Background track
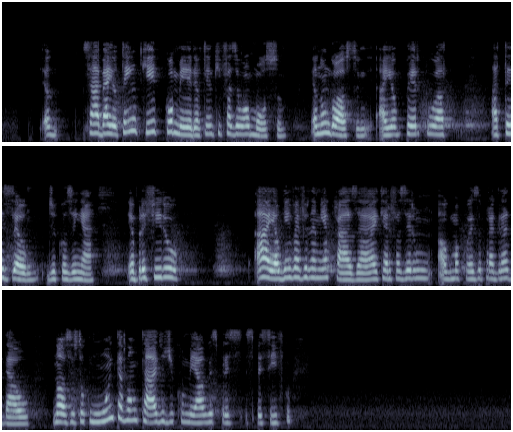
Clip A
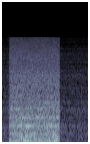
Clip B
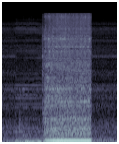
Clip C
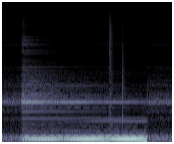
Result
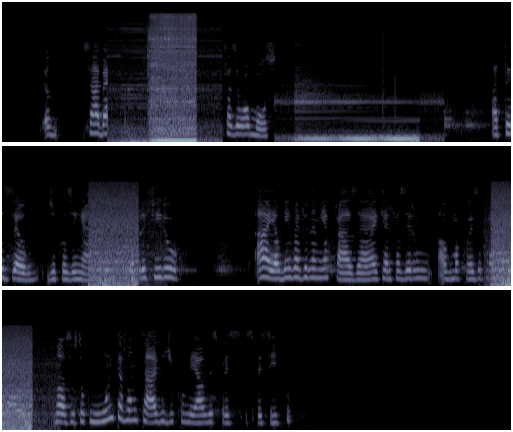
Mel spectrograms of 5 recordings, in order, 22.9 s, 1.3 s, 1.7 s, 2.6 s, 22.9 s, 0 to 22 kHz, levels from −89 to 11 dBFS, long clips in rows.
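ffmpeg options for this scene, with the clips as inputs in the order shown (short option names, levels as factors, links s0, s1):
-filter_complex "[1:a]asplit=2[s0][s1];[0:a]volume=0.112[s2];[3:a]acompressor=mode=upward:threshold=0.01:ratio=2.5:attack=3.2:release=140:knee=2.83:detection=peak[s3];[s2]asplit=3[s4][s5][s6];[s4]atrim=end=1.584[s7];[2:a]atrim=end=1.73,asetpts=PTS-STARTPTS,volume=0.282[s8];[s5]atrim=start=3.306:end=4.094[s9];[s3]atrim=end=2.55,asetpts=PTS-STARTPTS,volume=0.178[s10];[s6]atrim=start=6.636[s11];[s0]atrim=end=1.3,asetpts=PTS-STARTPTS,volume=0.168,afade=t=in:d=0.004:c=hsin,afade=t=out:st=1.296:d=0.004:c=hsin,adelay=388962S[s12];[s1]atrim=end=1.3,asetpts=PTS-STARTPTS,volume=0.237,afade=t=in:d=0.004:c=hsin,afade=t=out:st=1.296:d=0.004:c=hsin,adelay=14860[s13];[s7][s8]acrossfade=d=0.004:c1=hsin:c2=hsin[s14];[s14][s9]acrossfade=d=0.004:c1=hsin:c2=hsin[s15];[s15][s10]acrossfade=d=0.004:c1=hsin:c2=hsin[s16];[s16][s11]acrossfade=d=0.004:c1=hsin:c2=hsin[s17];[s17][s12][s13]amix=inputs=3:normalize=0"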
